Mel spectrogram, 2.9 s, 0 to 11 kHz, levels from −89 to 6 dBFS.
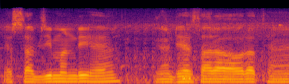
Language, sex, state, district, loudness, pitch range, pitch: Hindi, male, Jharkhand, Garhwa, -16 LUFS, 105-115 Hz, 110 Hz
